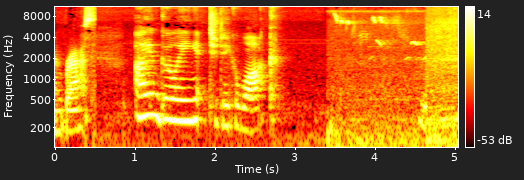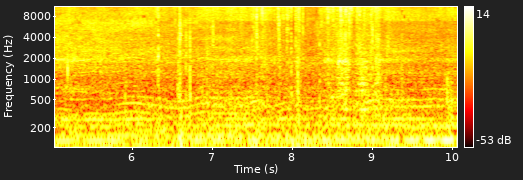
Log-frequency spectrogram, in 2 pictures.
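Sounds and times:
low engine-like hum: 3.7s - 10.0s.

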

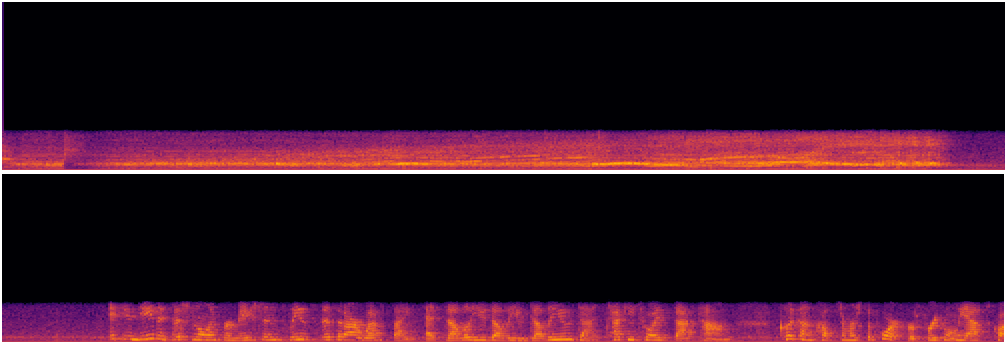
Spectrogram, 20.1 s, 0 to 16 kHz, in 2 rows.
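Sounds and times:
music from speaker: 0.0s - 9.5s
motor humming: 0.0s - 9.6s
sharp clap: 0.6s - 0.9s.

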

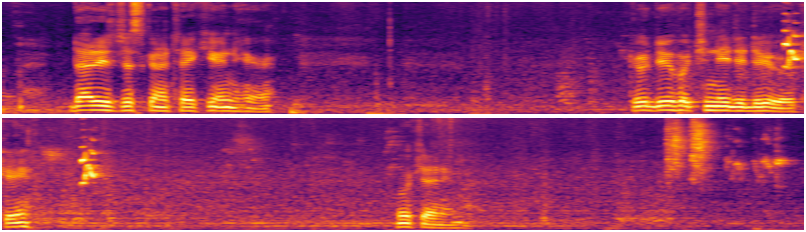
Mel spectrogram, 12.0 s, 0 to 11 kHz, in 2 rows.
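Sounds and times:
cockatiel chirps: 5.8s - 6.9s, 11.0s - 12.0s
cockatiel shrill calls: 6.6s - 6.9s.

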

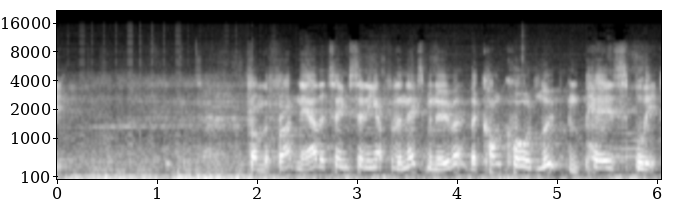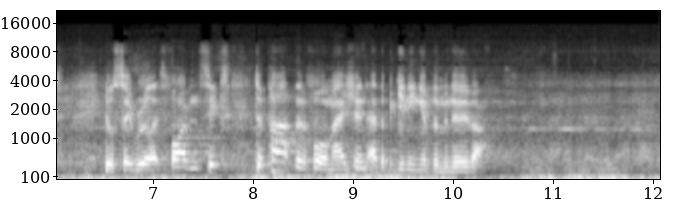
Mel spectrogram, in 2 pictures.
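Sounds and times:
turboprop planes flying overhead: 0.0s - 12.0s.

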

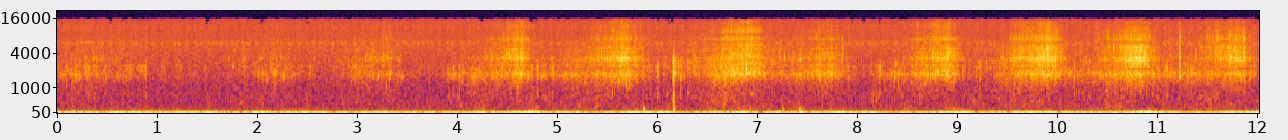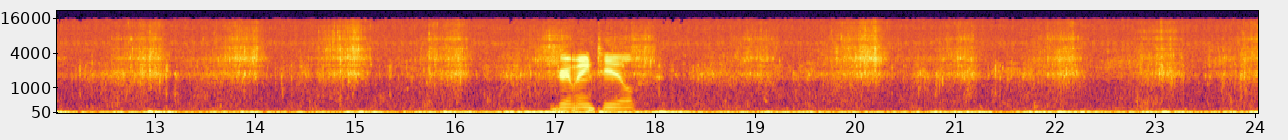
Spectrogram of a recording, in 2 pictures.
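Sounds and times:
steady low rumble: 0.0s - 24.0s
water swishing and splashing: 0.0s - 24.0s.

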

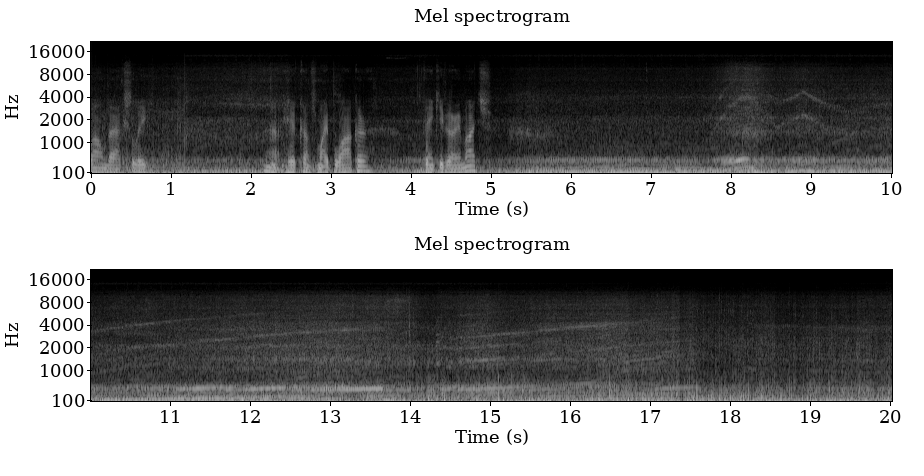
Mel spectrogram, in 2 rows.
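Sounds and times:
motorcycle engine accelerating: 0.6s - 20.0s.

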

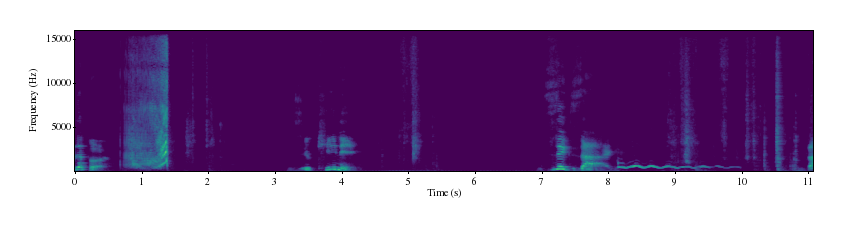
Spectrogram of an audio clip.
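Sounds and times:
plastic zipper zipping: 0.7s - 1.5s.

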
